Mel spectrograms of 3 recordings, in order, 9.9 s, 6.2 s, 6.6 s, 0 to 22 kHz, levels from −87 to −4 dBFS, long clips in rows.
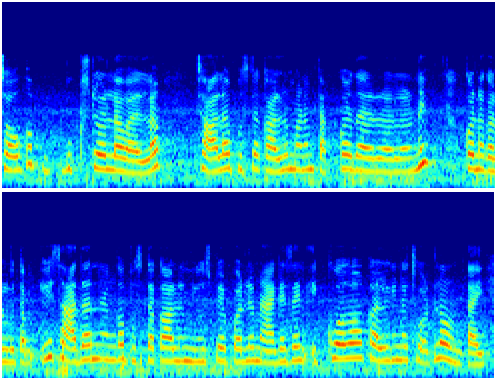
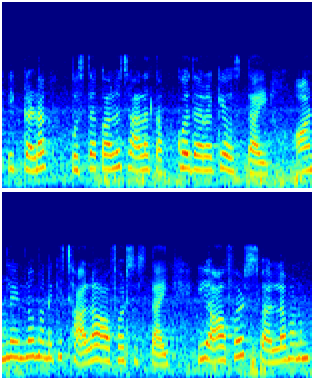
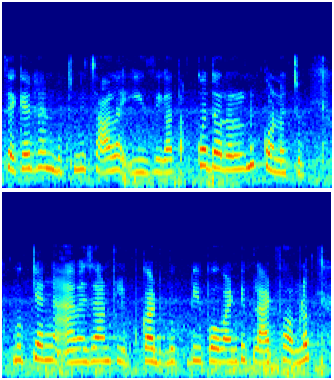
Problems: none marked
